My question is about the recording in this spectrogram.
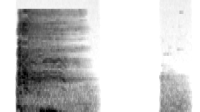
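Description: A man's short breathy vocal outburst with a wavering pitch, lasting under a second, followed by a faint brief sound near the end.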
